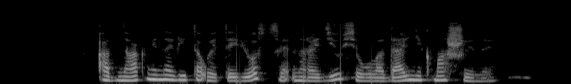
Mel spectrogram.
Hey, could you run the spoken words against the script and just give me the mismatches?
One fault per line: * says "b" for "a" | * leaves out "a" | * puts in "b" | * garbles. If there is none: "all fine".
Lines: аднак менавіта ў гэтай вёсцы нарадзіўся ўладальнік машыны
* leaves out "ў"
